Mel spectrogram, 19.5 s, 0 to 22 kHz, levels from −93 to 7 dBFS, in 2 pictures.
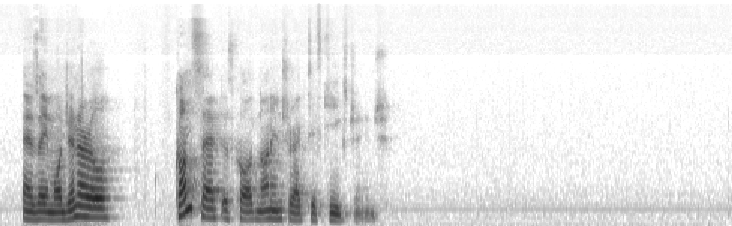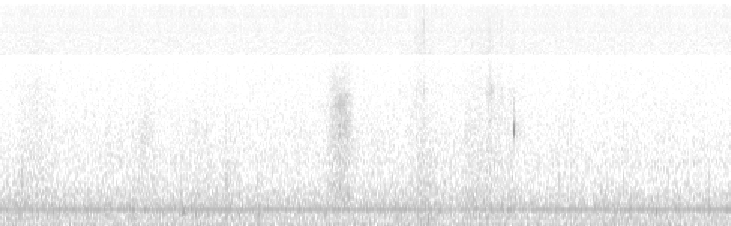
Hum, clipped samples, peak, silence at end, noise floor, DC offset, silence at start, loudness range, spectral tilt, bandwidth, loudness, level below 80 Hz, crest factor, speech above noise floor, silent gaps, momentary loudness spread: none; under 0.1%; 0 dBFS; 14.55 s; -66 dBFS; under 0.1%; 0.3 s; 15 LU; -8 dB/octave; 15 kHz; -18 LUFS; -72 dBFS; 24 dB; 48 dB; none; 22 LU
